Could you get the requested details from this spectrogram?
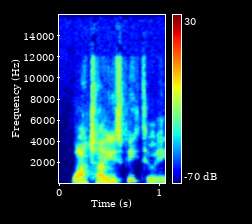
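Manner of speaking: calm, quiet delivery. Showing how she would confront someone: calm and quiet. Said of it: "I'm just gonna get my point across very calmly".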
